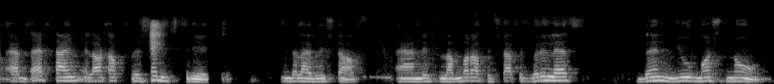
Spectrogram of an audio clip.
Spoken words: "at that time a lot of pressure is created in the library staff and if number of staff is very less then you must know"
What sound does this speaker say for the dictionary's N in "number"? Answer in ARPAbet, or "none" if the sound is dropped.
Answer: L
